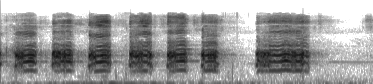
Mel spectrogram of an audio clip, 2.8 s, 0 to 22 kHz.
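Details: A hen, recorded in 2021, calls in a rapid series of six short harsh clucks at a steady quick pace, then one longer rasping note, with a faint thin tone lingering after it.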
